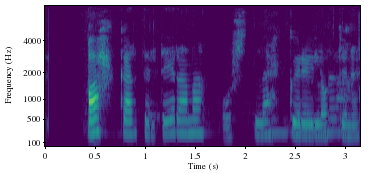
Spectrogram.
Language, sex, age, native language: Icelandic, female, 13, Icelandic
